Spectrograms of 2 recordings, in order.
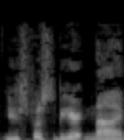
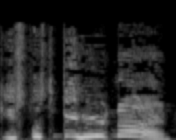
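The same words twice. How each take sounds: First: Said in the usual way. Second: High-pitched, exasperated imitation; mock indignant protest. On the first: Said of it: "I remember him saying". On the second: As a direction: shoot up very high and loud. Retold insistent protest from Dusty.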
